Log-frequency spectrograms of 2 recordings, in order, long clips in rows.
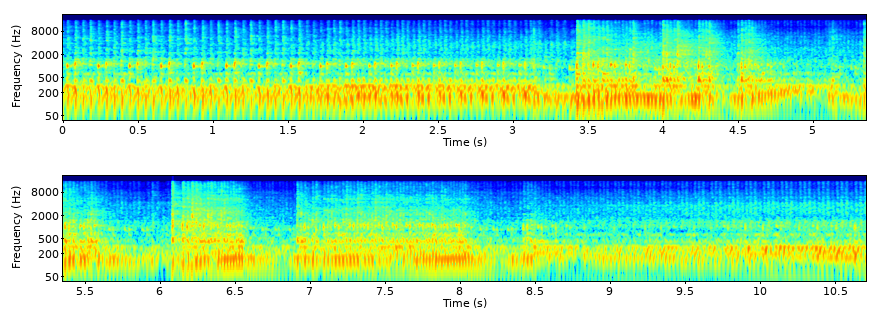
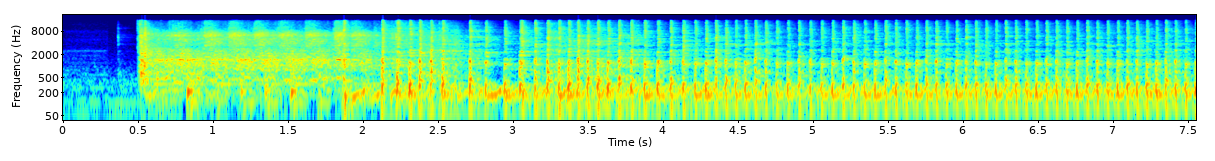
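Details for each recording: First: Nissan 240SX KA24E turbo build on MicroSquirt ECU, first start after new bearings, about 900 rpm idle: steady, even idle with smooth pulse, no knocks or misses; engine sounds healthy; TPS reading wrong, tune pending. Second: Nissan 240SX with turbo KA24E, first start on a MicroSquirt ECU, untuned, injector size just corrected in the settings. Engine catches into an uneven, lumpy idle with a stumbling beat, missing one or two cylinders; cause not confirmed.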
